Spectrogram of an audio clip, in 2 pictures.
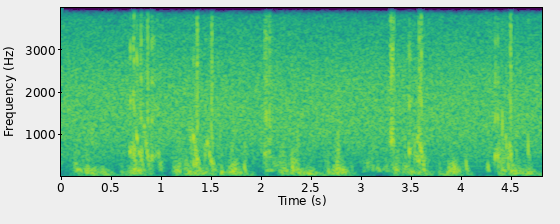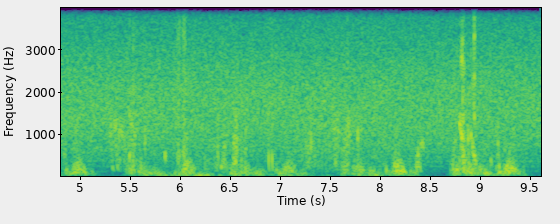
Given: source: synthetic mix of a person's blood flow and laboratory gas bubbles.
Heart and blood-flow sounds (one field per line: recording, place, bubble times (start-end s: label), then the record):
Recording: Doppler ultrasound of blood flow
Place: precordium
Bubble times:
0.65-1.03 s: bubbles
1.16-1.58 s: bubbles
1.80-1.90 s: bubbles
2.01-2.38 s: bubbles
3.00-3.68 s: bubbles
4.02-4.11 s: bubbles
4.23-4.56 s: bubbles
4.63-4.72 s: bubbles
5.27-5.60 s: bubbles
5.81-5.90 s: bubbles
5.96-6.08 s: bubbles
6.38-6.47 s: bubbles
6.84-6.96 s: bubbles
7.25-7.34 s: bubbles
7.46-7.71 s: bubbles
8.32-8.47 s: bubbles
8.77-9.01 s: bubbles
From the record:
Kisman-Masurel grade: 232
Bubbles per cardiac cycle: several, 3 to 8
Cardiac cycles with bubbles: 50 to 99%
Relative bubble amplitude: moderate (0.250 to 0.450)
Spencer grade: 3 (all of the cardiac periods contain showers or single bubble signals, but not dominating or overriding the cardiac motion signals)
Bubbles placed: only in the low amplitude regions of the cardiac cycle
